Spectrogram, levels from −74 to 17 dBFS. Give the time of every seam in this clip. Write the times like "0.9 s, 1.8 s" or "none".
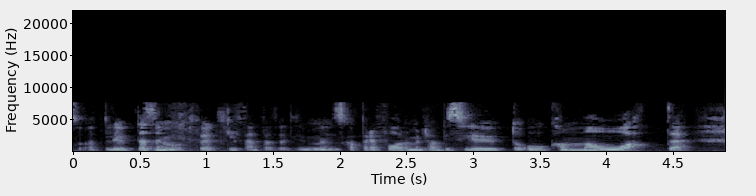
none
